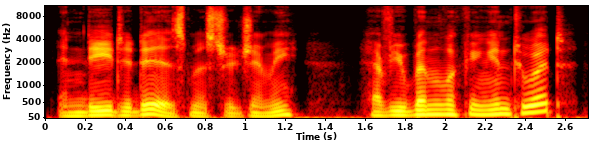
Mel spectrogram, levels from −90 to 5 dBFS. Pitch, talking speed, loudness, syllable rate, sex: 120 Hz, 220 wpm, -19 LUFS, 6.7 syllables/s, male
